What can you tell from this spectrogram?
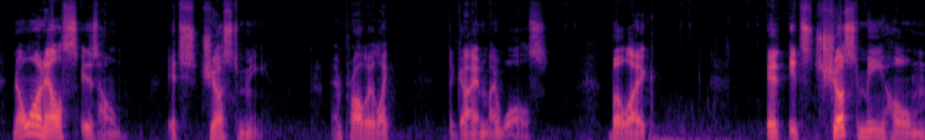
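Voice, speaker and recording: A man's medium-pitched voice at a moderate pace, lively in intonation, with a dry, close sound and no echo. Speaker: gaming streamer. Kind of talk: casual live stream chat. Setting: home, live stream. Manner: loud.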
